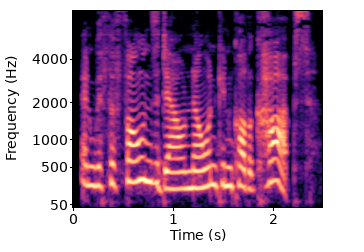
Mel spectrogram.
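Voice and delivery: high, loud alarmed gasp. A narrator's reading. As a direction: blurt it out in shock. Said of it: "gasped Lucy".

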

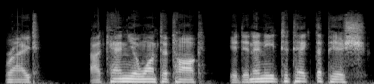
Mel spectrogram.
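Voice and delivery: gruff Edinburgh local sizing up a stranger; Davy's Scots brogue; Scottish barfly. Acted. Davy irritated.

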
